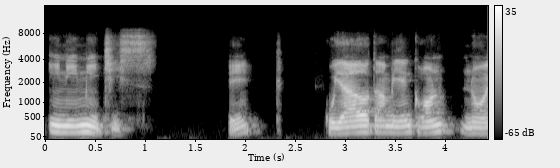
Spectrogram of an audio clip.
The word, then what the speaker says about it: inimicis: no resulta tan claro Entonces se pone el acento por ejemplo aquí donde corresponde que es en la penúltima sílaba inimicis sí Y nuevamente aparece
